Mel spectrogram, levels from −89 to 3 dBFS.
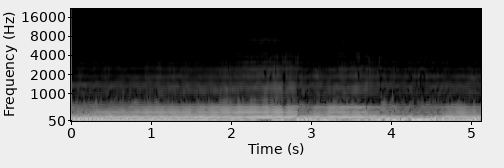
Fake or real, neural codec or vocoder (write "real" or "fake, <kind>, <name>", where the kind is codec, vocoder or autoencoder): fake, vocoder, BigVGAN v2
